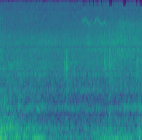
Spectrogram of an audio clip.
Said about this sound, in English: It's actually like a little scooter coming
